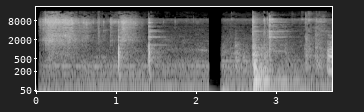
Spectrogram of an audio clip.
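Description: Fried sunflower seeds scraped from a pan onto another plate, with metal and dish clinks, a soft rattle of seeds and a faint sizzle, close by with no talking.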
